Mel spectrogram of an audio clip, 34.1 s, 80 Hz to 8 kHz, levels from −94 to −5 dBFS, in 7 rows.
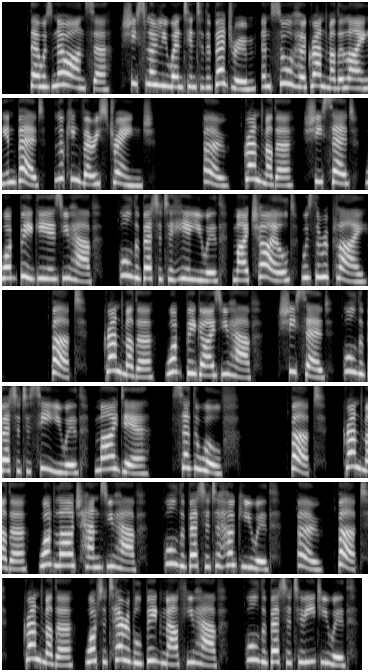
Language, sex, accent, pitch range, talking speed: Hindi, female, British, 285-380 Hz, 165 wpm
